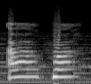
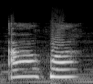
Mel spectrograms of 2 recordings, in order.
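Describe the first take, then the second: Both takes have the same delivery.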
